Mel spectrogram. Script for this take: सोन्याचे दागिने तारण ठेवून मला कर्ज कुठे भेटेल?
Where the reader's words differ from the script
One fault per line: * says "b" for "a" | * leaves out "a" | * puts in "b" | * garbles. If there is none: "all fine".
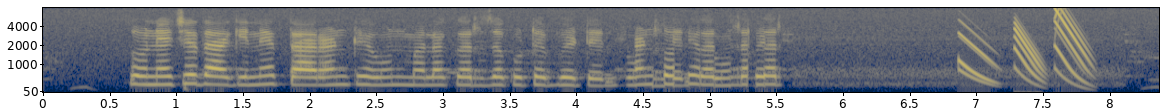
* garbles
